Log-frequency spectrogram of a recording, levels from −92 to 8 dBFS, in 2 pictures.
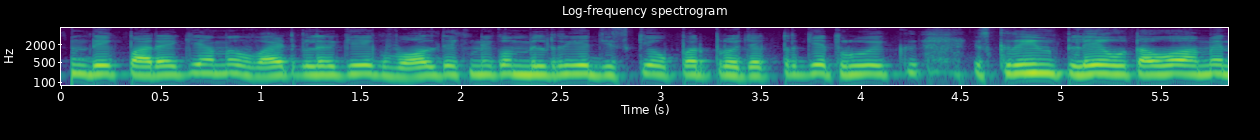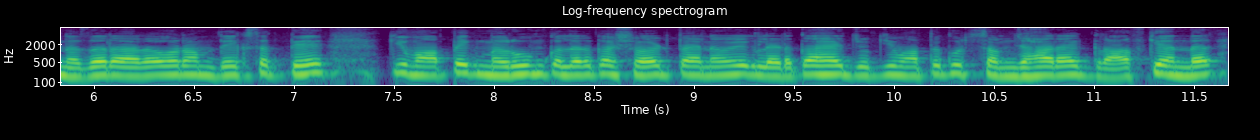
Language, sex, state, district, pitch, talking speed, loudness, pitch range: Hindi, male, Bihar, Kishanganj, 185 Hz, 310 wpm, -15 LUFS, 175-195 Hz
